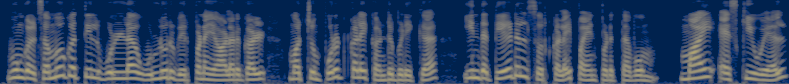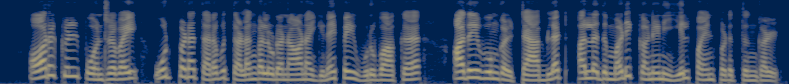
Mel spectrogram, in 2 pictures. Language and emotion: Tamil, neutral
